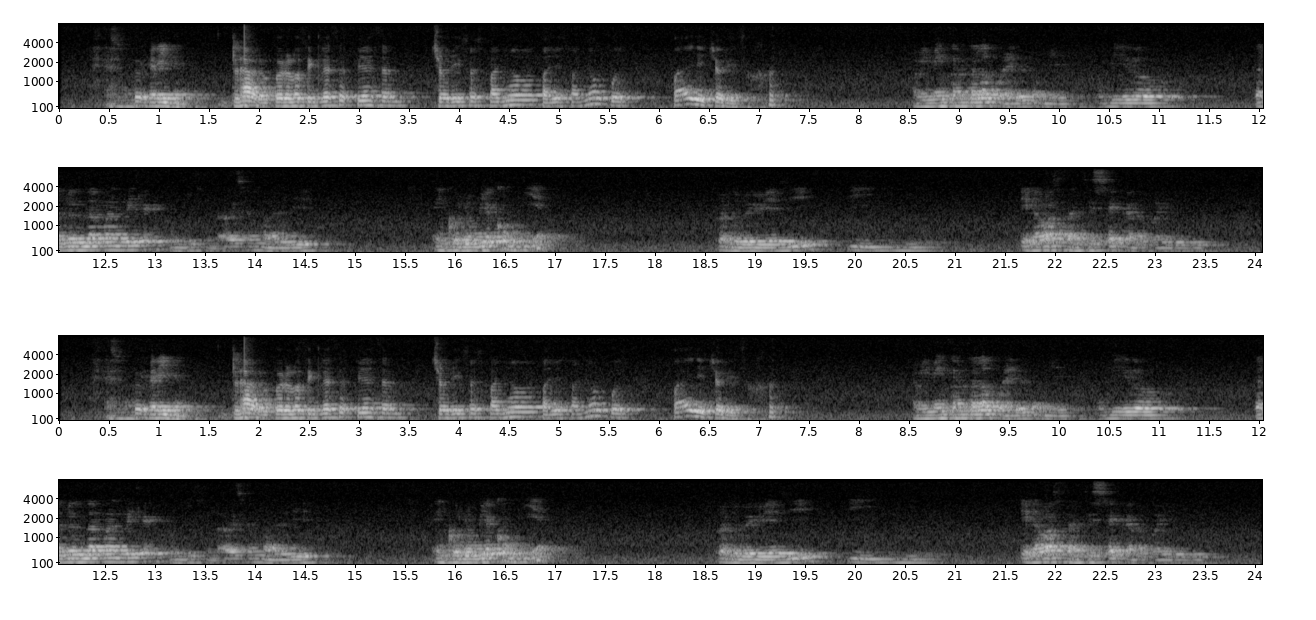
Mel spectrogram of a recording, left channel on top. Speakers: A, on the left; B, on the right.
A: <laughs>
B: Es un
A: Pero,
B: crimen.
A: Claro, pero los ingleses piensan chorizo español, paella español, pues paella y chorizo.
B: A mí me encanta la paella también. He comido Tal vez la más rica que comí fue una vez en Madrid. En Colombia comía cuando vivía allí y era bastante seca la paella allí.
